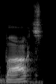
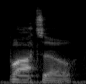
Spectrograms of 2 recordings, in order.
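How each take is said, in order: First: The name ends in a hard consonant cluster. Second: The name ends in an open vowel sound. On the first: "with the hard C H T at the end" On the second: "instead of"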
